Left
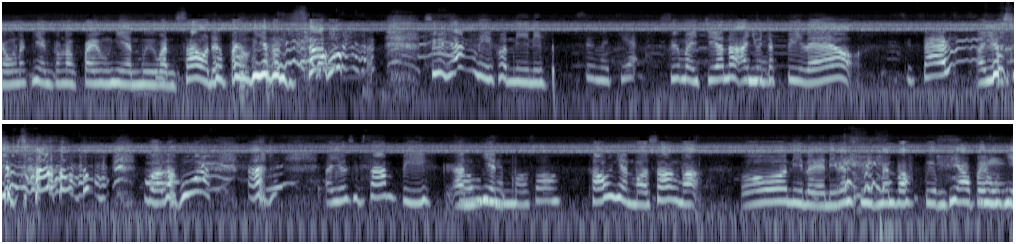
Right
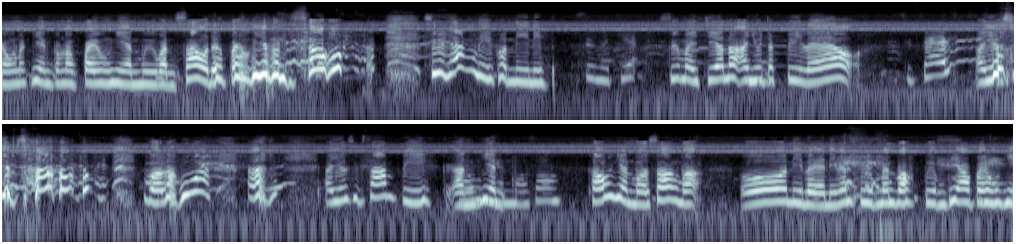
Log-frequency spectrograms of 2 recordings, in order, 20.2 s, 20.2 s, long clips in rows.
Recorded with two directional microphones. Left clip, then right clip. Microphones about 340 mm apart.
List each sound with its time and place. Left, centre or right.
0.0 s cricket: centre
0.3 s speech: centre
3.8 s a sound: centre
4.8 s speech: centre
6.7 s speech: centre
